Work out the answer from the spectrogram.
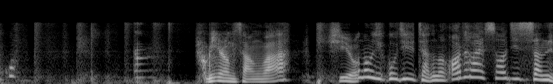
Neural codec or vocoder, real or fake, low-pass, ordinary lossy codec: codec, 16 kHz in and 24 kHz out, 0.4 kbps, LongCat-Audio-Codec, four codebook decoder; fake; 7.2 kHz; none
